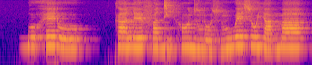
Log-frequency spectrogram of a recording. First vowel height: mid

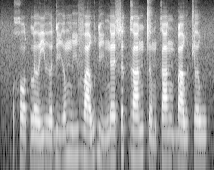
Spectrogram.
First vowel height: mid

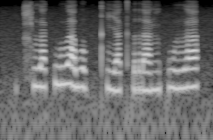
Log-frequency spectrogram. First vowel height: high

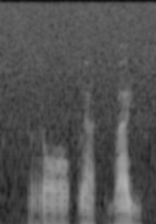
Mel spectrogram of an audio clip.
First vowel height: mid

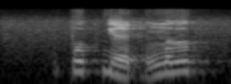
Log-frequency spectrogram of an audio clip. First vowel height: high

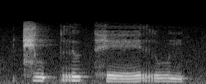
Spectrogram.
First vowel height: high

